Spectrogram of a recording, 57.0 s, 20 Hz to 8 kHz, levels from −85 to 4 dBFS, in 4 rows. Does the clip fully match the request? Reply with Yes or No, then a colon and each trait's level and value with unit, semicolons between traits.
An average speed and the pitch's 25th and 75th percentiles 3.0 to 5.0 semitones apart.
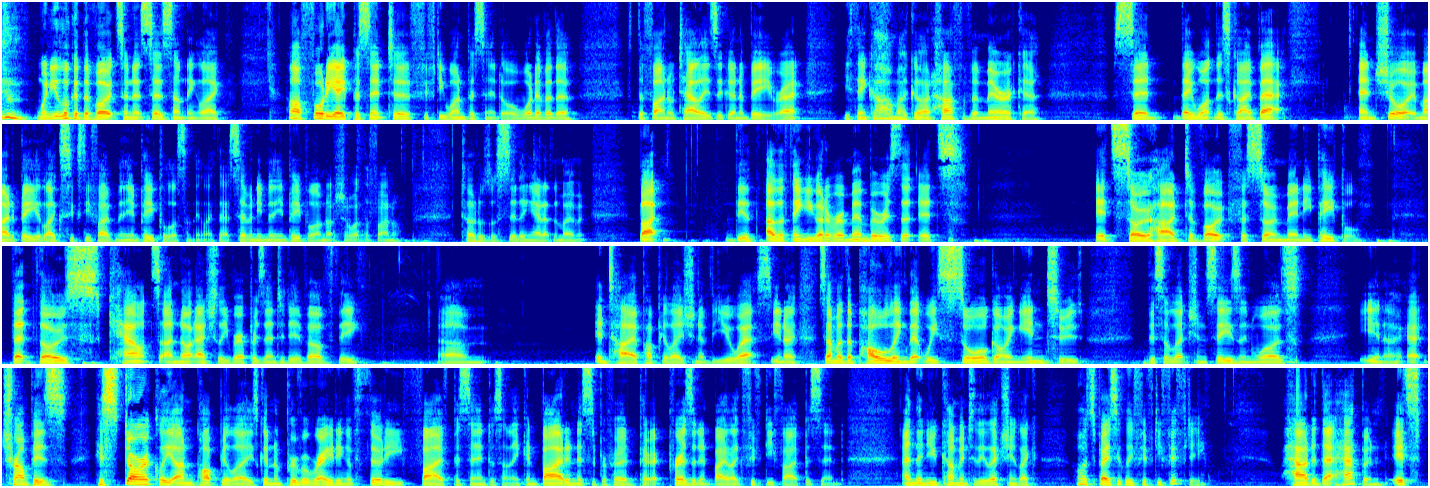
Yes: average, 175 wpm; average, 3.9 semitones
